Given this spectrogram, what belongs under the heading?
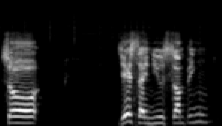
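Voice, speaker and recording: A man's voice: sits high, steady tone, slow pace, no room sound, highs cut off, soft background music. A middle-aged man from Costa Rica, a native Spanish speaker with a Costa Rican accent, telling his own story casually as an interview guest. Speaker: podcast guest, Spanish teacher.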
